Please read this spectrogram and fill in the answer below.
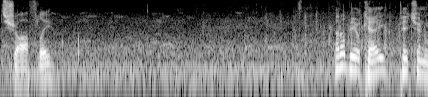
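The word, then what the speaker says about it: Schauffele: He's asking for it to land softly, which for our friends in Memphis rhymes with Schoffley.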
